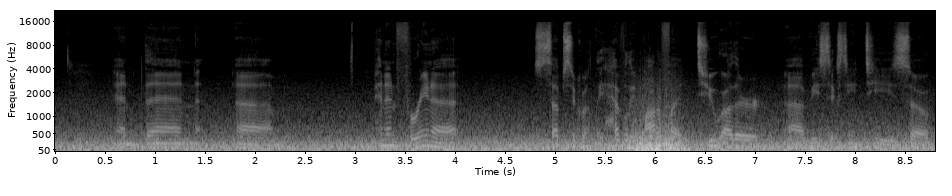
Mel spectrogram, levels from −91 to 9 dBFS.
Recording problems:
wind noise on the microphone; heavy; as loud as the speech

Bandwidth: 15.5 kHz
